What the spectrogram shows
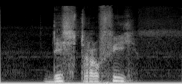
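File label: "dystrofie", Dutch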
